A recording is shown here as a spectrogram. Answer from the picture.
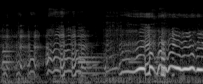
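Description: A cartoon character's wordless vocal cry, its pitch warbling up and down, starting about a third of a second in.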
